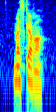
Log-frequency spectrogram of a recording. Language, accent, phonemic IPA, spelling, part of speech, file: French, France, /mas.ka.ʁa/, mascara, noun, LL-Q150 (fra)-mascara.wav
- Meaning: mascara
